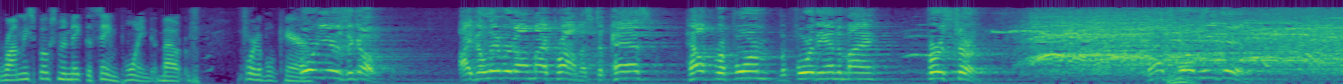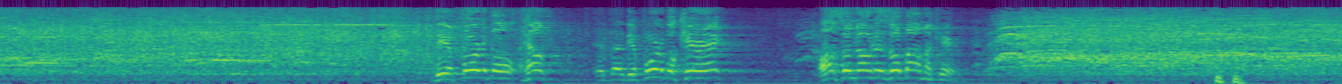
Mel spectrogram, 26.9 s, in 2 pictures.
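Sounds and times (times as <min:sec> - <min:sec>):
speech: 0:00.0 - 0:03.9, 0:04.6 - 0:10.0, 0:11.5 - 0:12.6, 0:17.8 - 0:20.8, 0:21.6 - 0:23.5
crowd cheering and applauding: 0:10.2 - 0:18.0, 0:23.3 - 0:26.8.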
